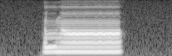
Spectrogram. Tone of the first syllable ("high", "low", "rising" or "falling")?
high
